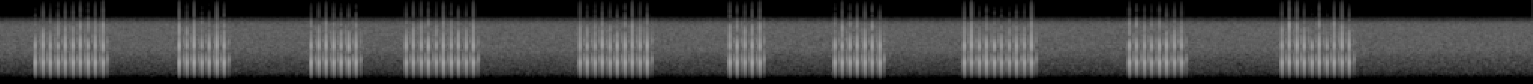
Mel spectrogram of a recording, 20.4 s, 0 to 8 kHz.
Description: Pulse dialling, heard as clicks on a phone line, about 10 pulses a second. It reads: 0 7 7 0 0 5 7 0 8 0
